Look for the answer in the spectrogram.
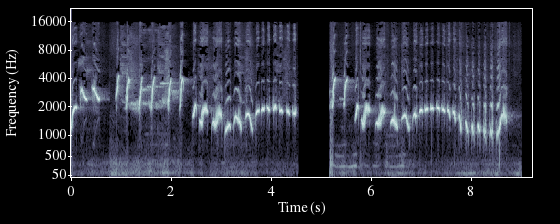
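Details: White-rumped shama song used as a lure to provoke other shamas: loud whistled phrases, a fast run of repeated rising notes, then rolling descending warbles; after a short pause it resumes with similar rapid series and a final upswept whistle.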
